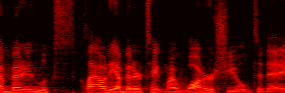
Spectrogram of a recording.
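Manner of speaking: plain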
